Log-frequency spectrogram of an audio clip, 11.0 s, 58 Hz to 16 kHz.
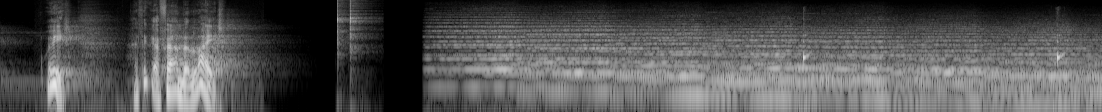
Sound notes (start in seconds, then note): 3.4 click; 4.3 mysterious music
